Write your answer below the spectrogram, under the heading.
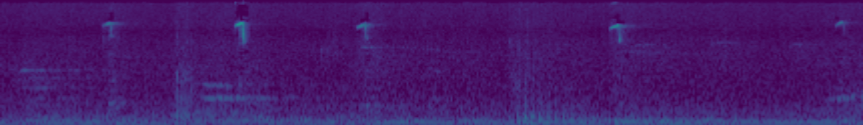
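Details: Friendly chickadees at Ipswich River Wildlife Sanctuary follow walkers from tree to tree along the trails, hoping for seeds. Short, very high, thin notes sound about five times in four seconds at uneven intervals over a low background rumble.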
